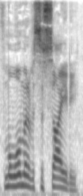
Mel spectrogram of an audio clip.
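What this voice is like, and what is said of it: Weak put-on Boston accent. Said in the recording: “Is that your Boston accent? ... I can only do JFK. And even then, it's not very good.”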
